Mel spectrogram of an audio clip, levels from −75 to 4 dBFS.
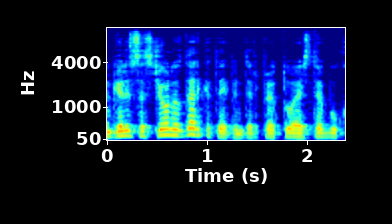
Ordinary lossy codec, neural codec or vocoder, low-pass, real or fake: AAC, 32 kbps; none; 10.8 kHz; real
